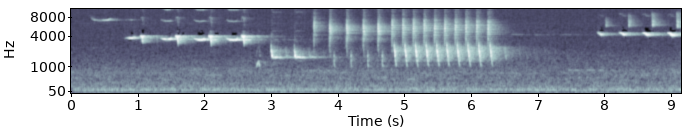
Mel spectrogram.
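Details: Night song of a nightingale: paired high whistled notes repeated several times, a lower slurred note, then a long rapid run of hard, buzzy repeated notes, a pause, and more thin high whistles.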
